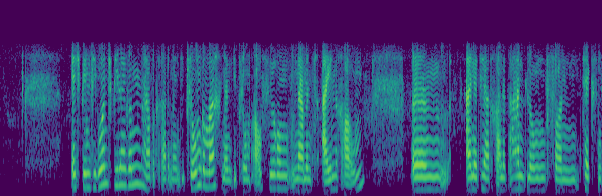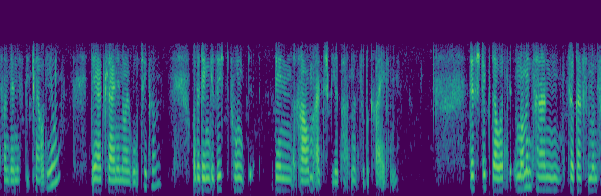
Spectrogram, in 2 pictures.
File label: Voicemail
